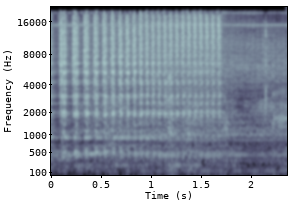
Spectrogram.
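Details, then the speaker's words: Banjo set screw rubbing a spinning 2-inch kiln-dried cherry cake-stand blank on a wood lathe while truing the recess: a fast, even ticking rub, about ten per second, repeating each turn then stopping; move the piece or stop the lathe. "Set screw on the back of the banjo's rubbing the piece. So when you hear that noise, just move the piece out of the way or stop the lathe."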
